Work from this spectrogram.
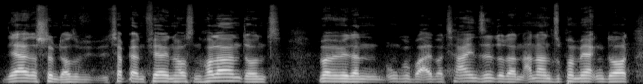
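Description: Podcast guy rambling excitedly, slangy, normal mid voice, at a trade fair. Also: medium pitch, fast. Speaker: podcast co-host. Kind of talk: casual chat.

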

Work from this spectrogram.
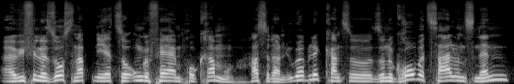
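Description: A man's voice: on the high side, lively intonation, fast talker, darkish tone. A man hosting a podcast, asking his guest questions in a friendly, inquisitive way. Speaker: podcast host. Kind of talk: casual interview.

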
